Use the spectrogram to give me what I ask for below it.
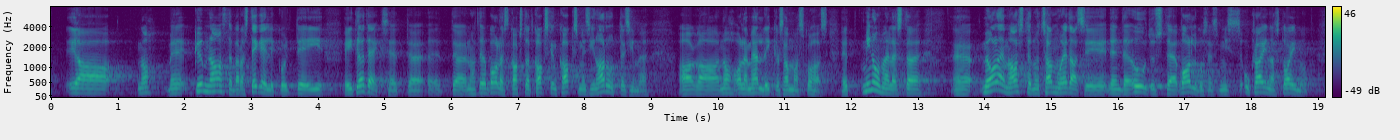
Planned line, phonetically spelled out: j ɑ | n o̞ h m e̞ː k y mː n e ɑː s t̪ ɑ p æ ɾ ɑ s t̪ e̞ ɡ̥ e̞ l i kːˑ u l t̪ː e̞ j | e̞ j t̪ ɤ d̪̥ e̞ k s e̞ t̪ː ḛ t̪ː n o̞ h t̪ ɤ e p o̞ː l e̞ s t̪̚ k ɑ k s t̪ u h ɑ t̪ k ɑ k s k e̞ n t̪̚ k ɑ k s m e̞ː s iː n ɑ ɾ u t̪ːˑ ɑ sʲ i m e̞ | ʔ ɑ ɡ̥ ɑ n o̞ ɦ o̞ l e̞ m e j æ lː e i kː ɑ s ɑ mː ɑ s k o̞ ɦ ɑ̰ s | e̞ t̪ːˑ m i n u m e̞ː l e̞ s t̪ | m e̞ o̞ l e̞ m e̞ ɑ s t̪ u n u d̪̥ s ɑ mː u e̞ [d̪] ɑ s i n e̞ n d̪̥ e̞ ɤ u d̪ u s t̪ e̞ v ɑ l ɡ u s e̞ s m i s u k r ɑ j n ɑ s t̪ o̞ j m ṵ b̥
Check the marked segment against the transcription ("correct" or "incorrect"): correct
